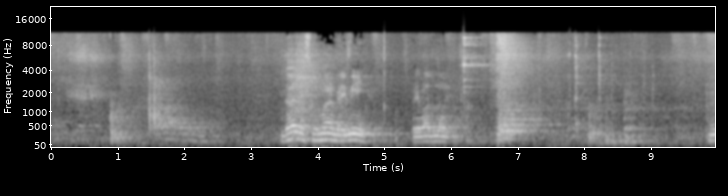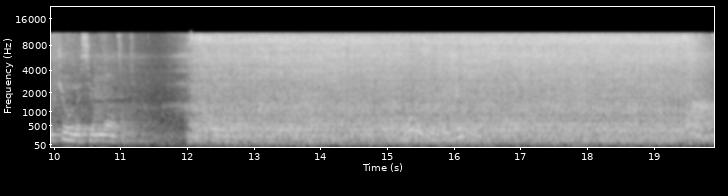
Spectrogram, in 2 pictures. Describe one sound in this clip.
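Metal tools clink against an engine.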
